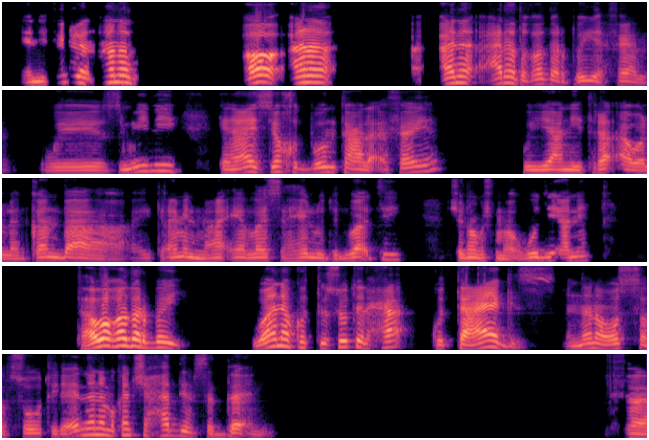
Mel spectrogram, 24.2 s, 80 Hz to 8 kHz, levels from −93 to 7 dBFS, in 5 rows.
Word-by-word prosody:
يعني 125 Hz, +2 st, -2 dB, 0.2 s
فعلًا 205 Hz, -3 st, +2 dB
أنا 230 Hz, 0 st, +6 dB
ب -, -, -6 dB, 0.8 s
آه، 235 Hz, 0 st, +9 dB
أنا 225 Hz, 0 st, +7 dB, 0.8 s
أنا 205 Hz, 0 st, 0 dB
أنا 195 Hz, +2 st, +1 dB
اتغدر 155 Hz, -3 st, -4 dB
بيّا 140 Hz, +1 st, -6 dB
فعلًا، 125 Hz, -5 st, -9 dB, 0.2 s
و 115 Hz, 0 st, -13 dB, 0.3 s
زميلي 195 Hz, -, -7 dB, 0.3 s
كان 125 Hz, -, -5 dB
عايز 175 Hz, +4 st, -1 dB
ياخد 180 Hz, -7 st, -5 dB
بونت 165 Hz, +4 st, -4 dB
على 130 Hz, -1 st, -2 dB
قفايا 185 Hz, -, -6 dB, 0.6 s
ويعني 125 Hz, 0 st, -3 dB
يترقّى 130 Hz, +4 st, -5 dB
والَّا 115 Hz, -1 st, -5 dB
إن 110 Hz, -, -13 dB
كان 135 Hz, +2 st, -5 dB
بقى 110 Hz, -6 st, -5 dB
يتعمِل 135 Hz, +2 st, -6 dB
معاه 120 Hz, +2 st, -6 dB
إيه 130 Hz, -, -7 dB
الله 130 Hz, +1 st, -4 dB
يسهّله 125 Hz, 0 st, -7 dB
دلوقتي، 175 Hz, -, -7 dB, 0.3 s
عشان 125 Hz, -, -7 dB
هو 130 Hz, -, 0 dB
مش 120 Hz, 0 st, -10 dB
موجود 120 Hz, +5 st, -5 dB
يعني، 135 Hz, +3 st, -7 dB, 1.0 s
فهو -, -, +10 dB
غدر 240 Hz, -2 st, +9 dB
بيّا 195 Hz, -, 0 dB, 0.5 s
وأنا 230 Hz, 0 st, +5 dB
كنت 195 Hz, -, -6 dB
صوت 415 Hz, +5 st, 0 dB
الحق، -, -, 0 dB
كنت -, -, -8 dB
عاجز -, -, +4 dB
إن -, -, -6 dB
أنا 165 Hz, 0 st, 0 dB
أوصّل 150 Hz, +3 st, -3 dB
صوتي 135 Hz, -2 st, -8 dB
لأن 150 Hz, +11 st, -3 dB
أنا 215 Hz, 0 st, +1 dB
ماكانش 200 Hz, +2 st, -4 dB
حد 185 Hz, -2 st, -4 dB
مصدّقني. 120 Hz, -5 st, -5 dB, 2.5 s
ف -, -, -24 dB
140 Hz, 135 wpm, -22 LUFS, 125-195 Hz, 2.5 s, فهو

